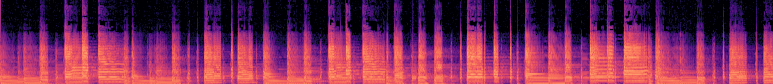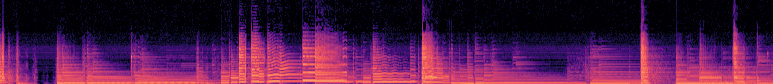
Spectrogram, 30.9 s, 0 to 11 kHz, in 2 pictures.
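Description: Electric guitar, a Novo Serus J strung with 10–46 gauge strings, played through a Hiwatt Custom 20 amp and 2x12 Fane-loaded cabinet, miked up: the baseline tone of the heavier strings. Quick picked notes and chords for about the first half, a brief break, then held notes with string bends and vibrato, and faster picking again near the end.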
